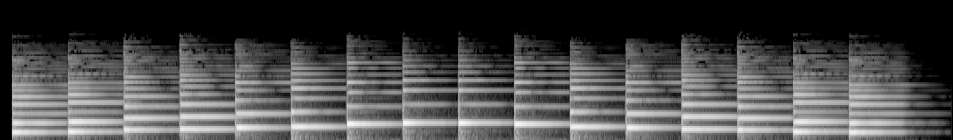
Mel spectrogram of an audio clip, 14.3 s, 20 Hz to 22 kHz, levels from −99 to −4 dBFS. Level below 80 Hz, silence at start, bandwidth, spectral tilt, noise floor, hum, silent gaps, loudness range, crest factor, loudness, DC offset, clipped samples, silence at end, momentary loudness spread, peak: -56 dBFS; 0.2 s; 6.6 kHz; -6.5 dB/octave; -56 dBFS; none; none; 1 LU; 16 dB; -17 LUFS; under 0.1%; under 0.1%; 0.7 s; 12 LU; -2 dBFS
